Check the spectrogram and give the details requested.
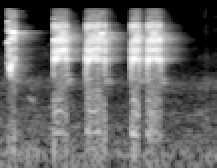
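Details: Black francolin (kala teetar) in its first season, giving a loud, harsh, grating call of five rasping notes within under two seconds: one short opening note, then two close pairs of scratchy bursts, with a quiet background.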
